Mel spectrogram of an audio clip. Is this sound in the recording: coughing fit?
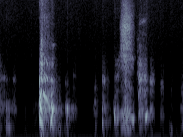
yes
